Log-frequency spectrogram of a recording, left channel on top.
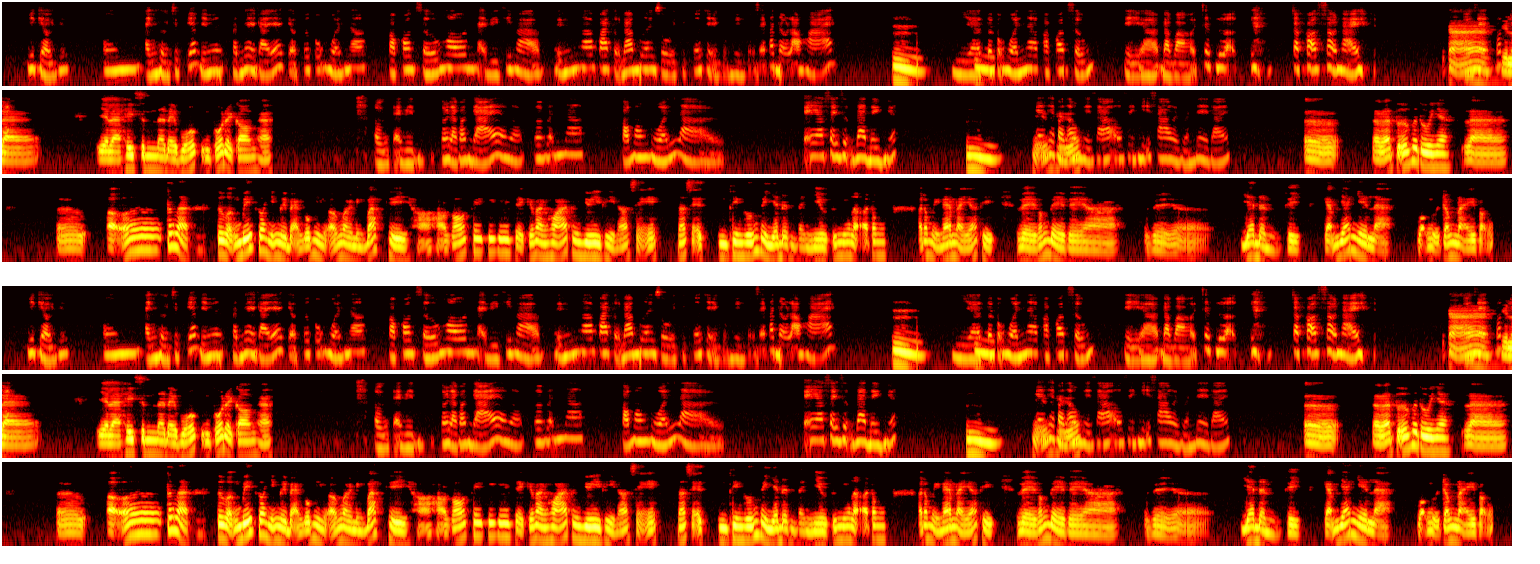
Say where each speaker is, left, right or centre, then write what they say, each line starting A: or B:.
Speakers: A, on the right (about 65°); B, on the right (about 80°).
A: như kiểu như ừm, ảnh hưởng trực tiếp đến vấn đề đấy ấy. Kiểu tôi cũng muốn ờ, có con sớm hơn tại vì khi mà đến ờ, qua tuổi 30 rồi thì cơ thể của mình cũng sẽ bắt đầu lão hóa ấy.
B: Ừ.
A: Thì ờ,
B: Ừ.
A: tôi cũng muốn ờ, có con sớm để ờ, đảm bảo chất lượng cho con sau này
B: À,
A: có gen tốt
B: vậy là
A: nhất
B: vậy là hy sinh đời bố củng cố đời con
A: ừ tại vì tôi là con gái nên là tôi vẫn ờ, có mong muốn là sẽ xây dựng gia đình ấy
B: Ừ, hiểu
A: thế, thế còn
B: hiểu
A: ông thì sao ông suy nghĩ sao về vấn đề đấy
B: ờ, thật ra đối với tôi nha là ờ, ở tức là tôi vẫn biết có những người bạn của mình ở ngoài miền Bắc thì họ họ có cái cái cái về cái văn hóa tư duy thì nó sẽ nó sẽ thiên hướng về gia đình là nhiều tuy nhiên là ở trong ở trong miền Nam này á thì về vấn đề về à, về gia đình thì cảm giác như là mọi người trong này vẫn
